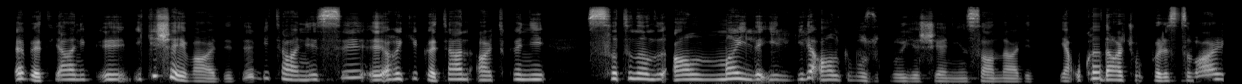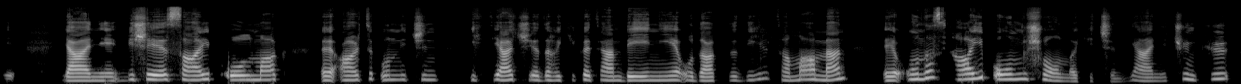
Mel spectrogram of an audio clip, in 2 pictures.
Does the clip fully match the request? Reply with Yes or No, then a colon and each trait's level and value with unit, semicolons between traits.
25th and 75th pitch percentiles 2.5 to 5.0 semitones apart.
Yes: average, 4.4 semitones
